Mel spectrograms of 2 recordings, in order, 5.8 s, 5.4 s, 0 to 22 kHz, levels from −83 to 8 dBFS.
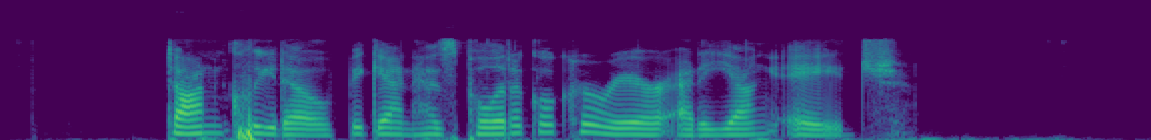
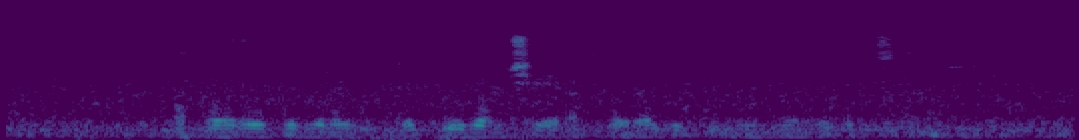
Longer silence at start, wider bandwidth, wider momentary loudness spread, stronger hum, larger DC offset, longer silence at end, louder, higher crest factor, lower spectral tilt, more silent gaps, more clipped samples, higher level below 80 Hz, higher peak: first, 0.85 s vs 0.05 s; about the same, 7.2 kHz vs 7.6 kHz; second, 10 LU vs 15 LU; neither; neither; first, 1.1 s vs 0 s; first, -22 LUFS vs -55 LUFS; about the same, 20 dB vs 22 dB; first, -6 dB/octave vs -4 dB/octave; neither; neither; first, -38 dBFS vs -82 dBFS; first, -2 dBFS vs -34 dBFS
